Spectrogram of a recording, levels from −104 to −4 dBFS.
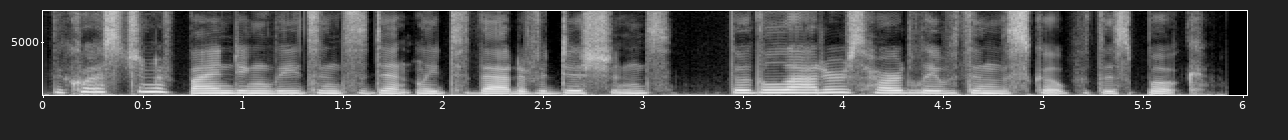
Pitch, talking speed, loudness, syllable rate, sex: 230 Hz, 210 wpm, -17 LUFS, 6.1 syllables/s, female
